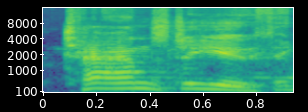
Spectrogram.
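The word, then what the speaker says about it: Tanz der Youth: And how do you pronounce it? Tanzer Youth? – Tanzer Youth, exactly.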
